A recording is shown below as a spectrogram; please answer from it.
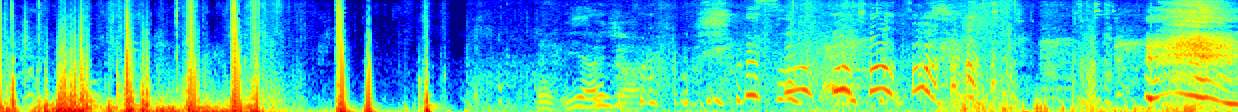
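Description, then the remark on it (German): A burst of loud thumps and clattering knocks as the dog Maler runs between people and knocks over a recorder and microphones, followed by people talking and laughing. “es ist gerade Maler mit einem Wahnsinnssatz zwischen uns durchgerannt und hat Aufnahmegerät und Mikros mit sich mitgerissen.”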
